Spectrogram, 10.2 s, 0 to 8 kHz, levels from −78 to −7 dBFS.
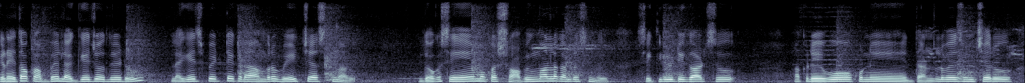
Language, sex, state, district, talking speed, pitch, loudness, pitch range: Telugu, male, Andhra Pradesh, Guntur, 165 wpm, 180 Hz, -21 LUFS, 160-195 Hz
